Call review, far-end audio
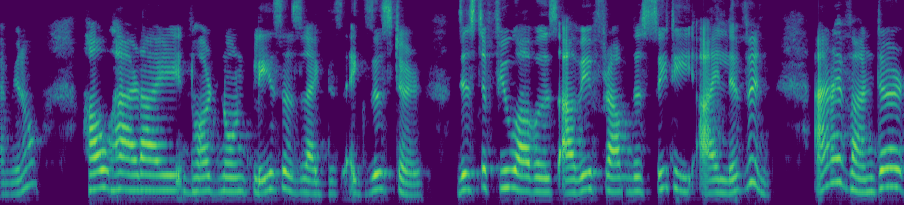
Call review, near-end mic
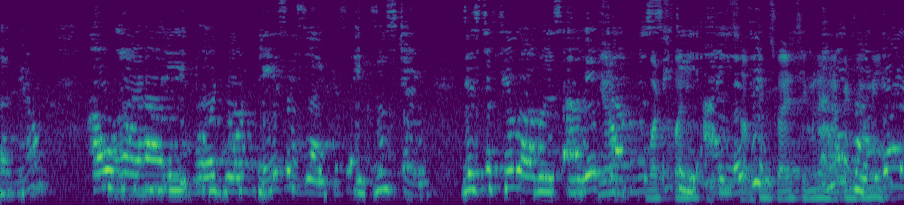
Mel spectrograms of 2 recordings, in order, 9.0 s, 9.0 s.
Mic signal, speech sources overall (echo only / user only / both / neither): both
